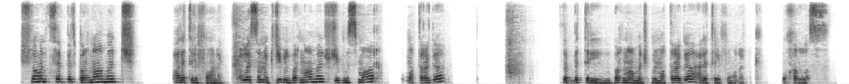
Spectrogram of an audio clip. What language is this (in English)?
Baharna Arabic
